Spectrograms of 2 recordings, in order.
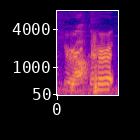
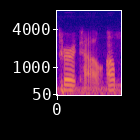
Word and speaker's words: Curaçao: How do you pronounce that name? Curaçao? No, I think it's Curacao.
